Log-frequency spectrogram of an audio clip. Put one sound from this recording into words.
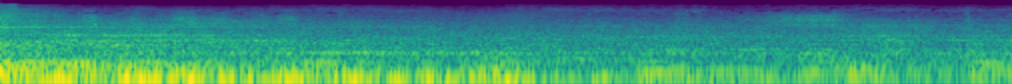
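Video game battle effects clash and whoosh.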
